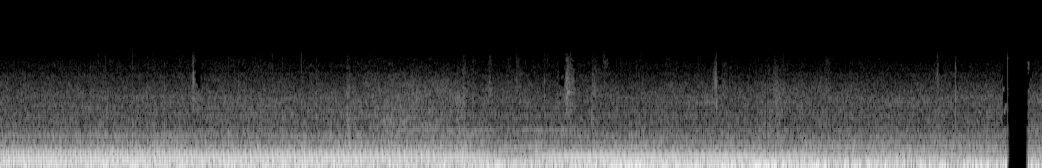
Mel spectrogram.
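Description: Running noise of a moving intercity train heard from inside the carriage: a steady low rumble with a deep hum that shifts in pitch about halfway through, and a few faint clicks.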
